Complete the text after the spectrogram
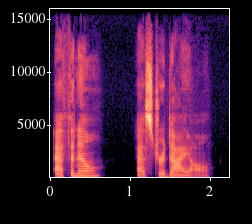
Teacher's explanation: Emphasize eth in ethinyl and emphasize di in estradiol.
